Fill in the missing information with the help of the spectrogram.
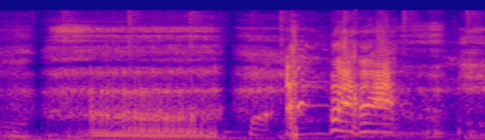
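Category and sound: vocal imitation, voice imitating heavy breathing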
